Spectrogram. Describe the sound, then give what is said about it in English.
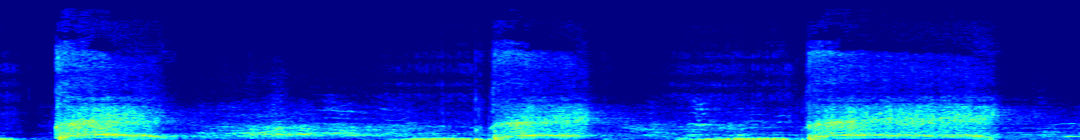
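A voice imitates a wife's loud snore: three harsh, rasping, hissy blasts, each followed by a lower, gurgling rumble, repeating in a steady rhythm. “It's a very, very deceiving snore.”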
